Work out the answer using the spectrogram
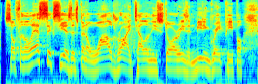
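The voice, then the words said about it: Nasal Bronx accent. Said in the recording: “my nasal Bronx accent”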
